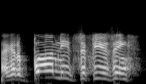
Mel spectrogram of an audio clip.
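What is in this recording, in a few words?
cover defuse, female; vo; Counter Strike Model Pack; CS:GO; seal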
